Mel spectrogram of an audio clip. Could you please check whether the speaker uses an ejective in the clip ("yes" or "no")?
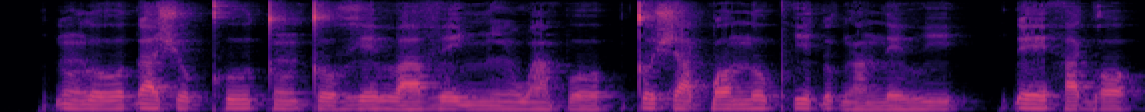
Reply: no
